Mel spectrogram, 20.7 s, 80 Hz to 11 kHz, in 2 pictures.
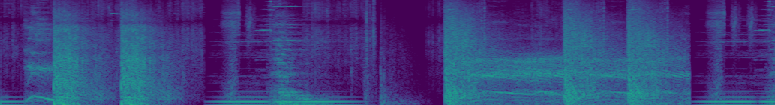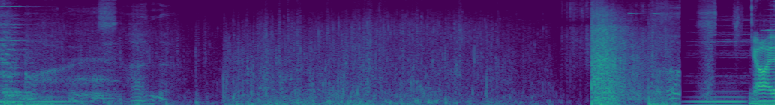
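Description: Bursts of gunfire in a Resident Evil 4 randomizer game, loud rapid volleys and sharp shots clustered in several stretches, mixed with thuds, groans and game effects, with someone talking at times in between.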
